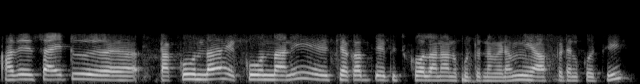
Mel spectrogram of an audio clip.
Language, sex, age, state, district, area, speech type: Telugu, female, 18-30, Andhra Pradesh, Kurnool, rural, conversation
